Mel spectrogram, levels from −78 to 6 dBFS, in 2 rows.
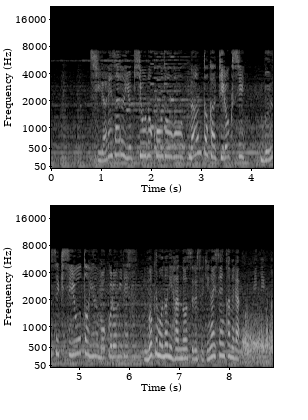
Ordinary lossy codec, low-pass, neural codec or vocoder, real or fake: none; 7.2 kHz; none; real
